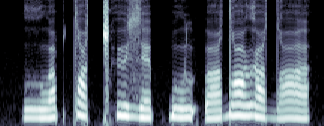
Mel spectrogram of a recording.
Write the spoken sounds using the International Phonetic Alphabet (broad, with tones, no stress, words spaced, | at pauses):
ɣoː˩˥ptˤʏ˩˥ ǀʰʏ˦˨zɛ˩˧pɓo˩˧˩l ʔo˩˥ɪ̯dˤoː˦˥ɣʏ˩˧˩ dˤa˦˨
